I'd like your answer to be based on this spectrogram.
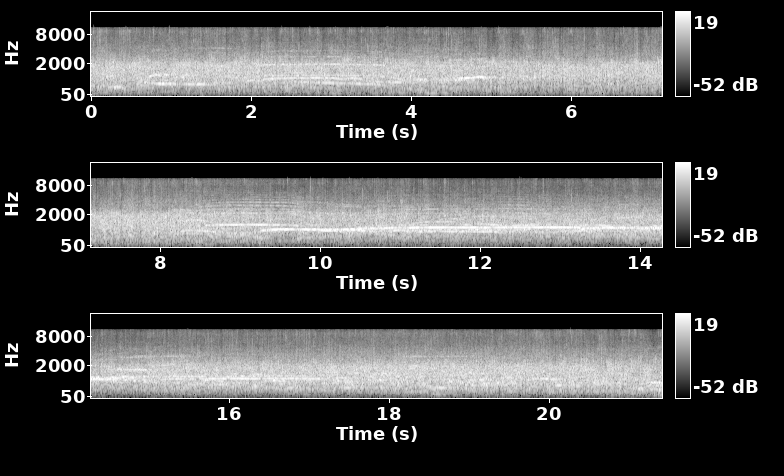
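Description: Standing ovation at a football banquet, sustained dense applause from a large crowd with scattered whoops and cheers, loud and continuous throughout.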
